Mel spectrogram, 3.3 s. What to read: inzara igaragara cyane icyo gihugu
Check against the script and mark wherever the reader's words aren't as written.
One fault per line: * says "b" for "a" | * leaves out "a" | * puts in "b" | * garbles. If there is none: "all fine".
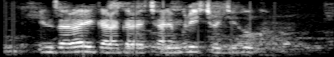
* puts in "muri"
